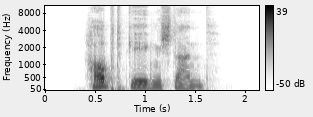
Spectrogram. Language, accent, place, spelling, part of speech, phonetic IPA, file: German, Germany, Berlin, Hauptgegenstand, noun, [ˈhaʊ̯ptɡeːɡn̩ʃtant], De-Hauptgegenstand.ogg
- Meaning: 1. main theme, topic 2. major (main area of study)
